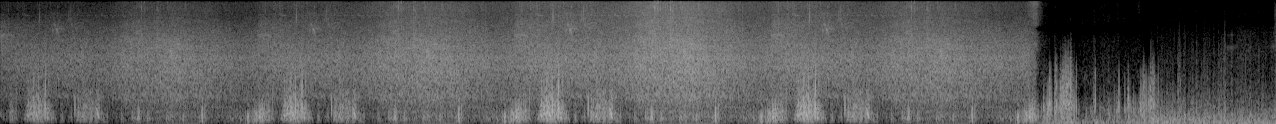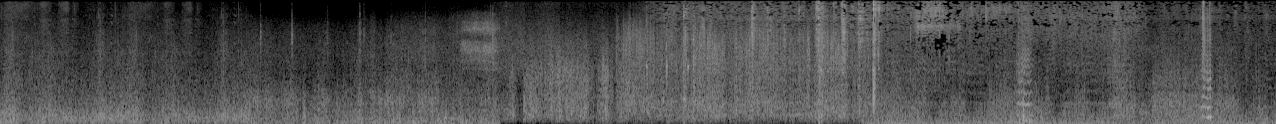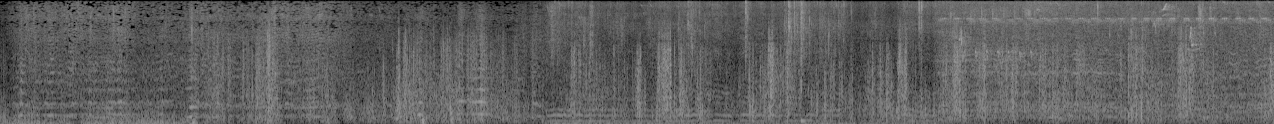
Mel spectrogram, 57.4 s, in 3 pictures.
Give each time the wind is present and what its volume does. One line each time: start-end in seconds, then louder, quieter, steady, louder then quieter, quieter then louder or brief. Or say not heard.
0.0-57.3 quieter.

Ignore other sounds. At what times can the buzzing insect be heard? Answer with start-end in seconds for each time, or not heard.
28.8-57.3.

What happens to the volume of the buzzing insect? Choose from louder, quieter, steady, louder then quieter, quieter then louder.
steady.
